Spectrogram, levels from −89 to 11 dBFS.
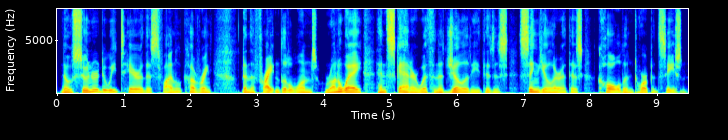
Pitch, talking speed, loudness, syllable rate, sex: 130 Hz, 185 wpm, -20 LUFS, 5.5 syllables/s, male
